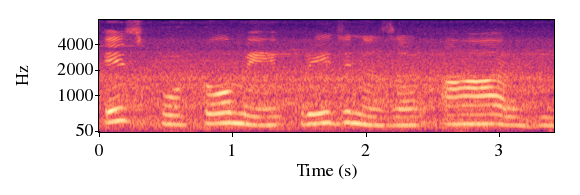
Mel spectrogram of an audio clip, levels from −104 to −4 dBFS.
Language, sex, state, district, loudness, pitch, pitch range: Hindi, female, Madhya Pradesh, Umaria, -15 LUFS, 245 Hz, 220-265 Hz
